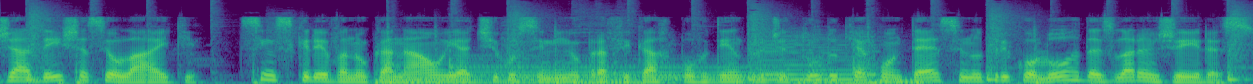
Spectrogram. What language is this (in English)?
Portuguese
